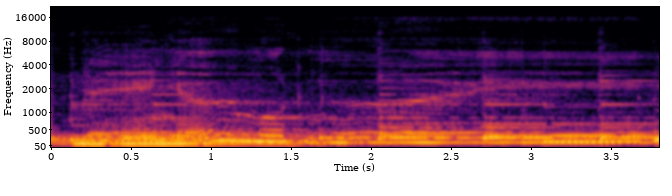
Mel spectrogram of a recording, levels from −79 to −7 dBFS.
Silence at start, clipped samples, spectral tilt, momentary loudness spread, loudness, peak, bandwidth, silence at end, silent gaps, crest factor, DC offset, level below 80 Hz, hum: 0 s; under 0.1%; -9 dB/octave; 5 LU; -21 LUFS; -6 dBFS; 16 kHz; 0 s; none; 14 dB; under 0.1%; -54 dBFS; none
